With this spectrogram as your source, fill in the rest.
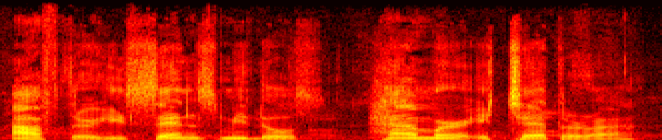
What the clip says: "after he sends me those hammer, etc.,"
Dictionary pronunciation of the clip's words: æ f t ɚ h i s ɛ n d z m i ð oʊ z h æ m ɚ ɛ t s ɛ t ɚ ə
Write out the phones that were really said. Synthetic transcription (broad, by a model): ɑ f t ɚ h i s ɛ n d s m i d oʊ s h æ m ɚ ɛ t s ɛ t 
